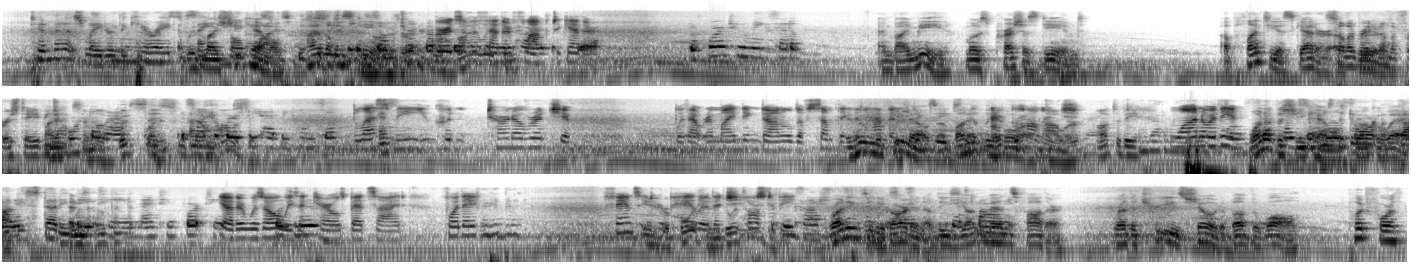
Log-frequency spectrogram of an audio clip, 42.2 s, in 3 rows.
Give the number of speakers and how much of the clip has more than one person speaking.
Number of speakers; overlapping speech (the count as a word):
seven, about 55%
